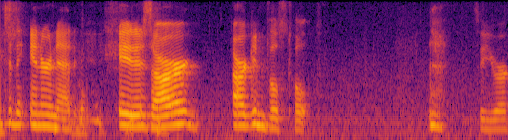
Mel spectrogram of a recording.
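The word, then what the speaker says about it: Argynvostholt: I don't think it's a TH sound.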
